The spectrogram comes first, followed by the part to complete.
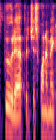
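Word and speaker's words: Buda: and someone correct me is it buddha or butter i'm not 100 sure i think it's buddha but just want to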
